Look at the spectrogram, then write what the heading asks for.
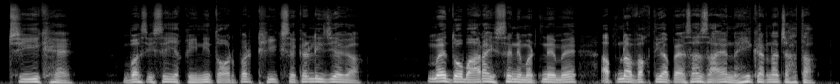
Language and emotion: Urdu, fearful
